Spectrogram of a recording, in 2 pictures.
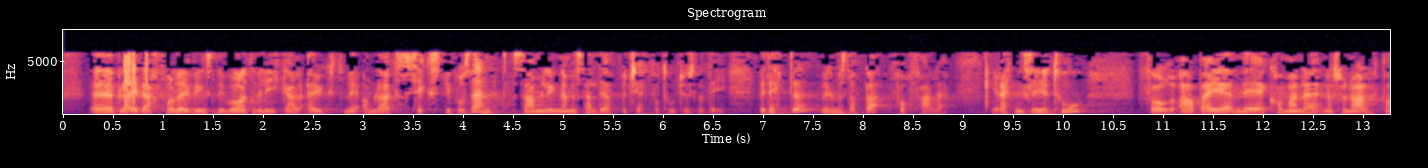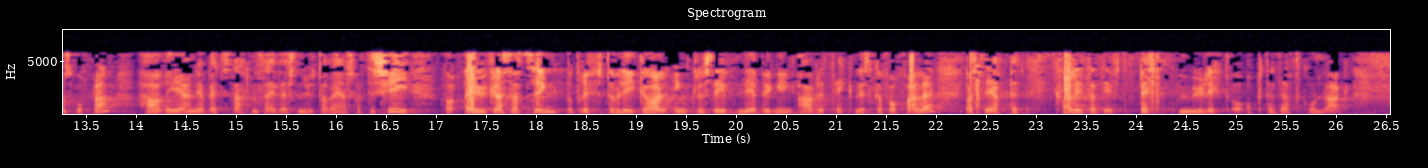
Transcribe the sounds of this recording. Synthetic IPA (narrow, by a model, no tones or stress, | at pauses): blæɪd̪æʁfɔʁlœʏʋɪŋsnɪʋoːət̪ʰʋɛliːkəɑlɑʉkt̪mɛʔɔmlɑːɡsɛkst̪ɪpʰʁʊsɛnt̪sɑmənlɪŋnɑmɛsɑld̪eːʁt̪̚bʉd̪ʃɛt̪ːfɔʁt̪ʰṵːt̪ʰʉːsn̩ɔ̰t̪ʰḭːmɛd̪ɛt̪ːəʋɪlmɛst̪ɔpːɑfɔʁfɑ̰lə̰ | ɪ̰ʁɛt̪nɪŋslɪnjət̪ʰuː | fɔʁɑʁbæɪəmɛkʰɔmːɑnənɑʃʊnɑːlt̪ʰʁɑnspɔʁt̪̚pʰlɑːnhɑʁːɛjeːʁɪŋəbɛt̪ːst̪ɑːt̪n̩sæɪʋeːsn̩ʉːt̪ɑʋæɪɛnst̪ʁɑt̪ɛʃiːfɔ̰ʁɑʉɡɑsɑt̪sɪŋpʰɔd̪ʁɪft̪oːʋəliːkəhɔlːɪŋkʰlʉsiːʋneːbʏɡːɪŋɑʋd̪ɛt̪ʰɛknɪskəfɔʁfɑlːəb̥ɑseːʁt̪̚pʰːɛt̪kʰʋɑlɪt̪ɑt̪ʰḭːft̪b̥ɛst̪mʉːlɪkt̪ʰɔʔɔpd̪̥ɑt̪ʰeːʁt̪ɡ̥ʁʉ̰nlɑ̰ːɡ̥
